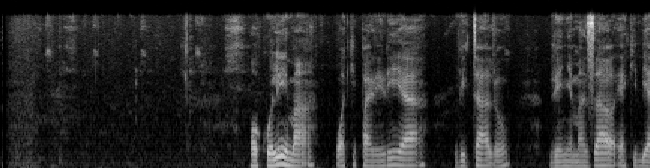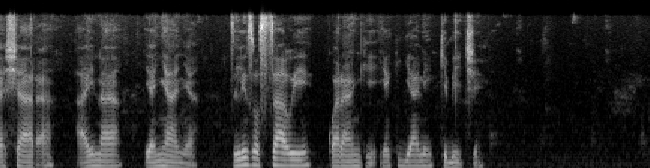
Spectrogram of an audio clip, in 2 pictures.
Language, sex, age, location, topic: Swahili, male, 25-35, Dar es Salaam, agriculture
